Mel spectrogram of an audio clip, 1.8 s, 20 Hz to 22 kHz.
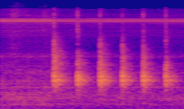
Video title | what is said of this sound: Turning a Cowboy Hat Part 7 | You can hear how thin that is.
